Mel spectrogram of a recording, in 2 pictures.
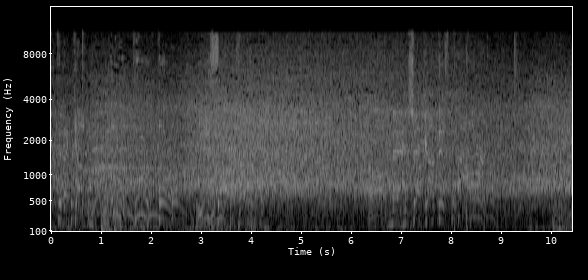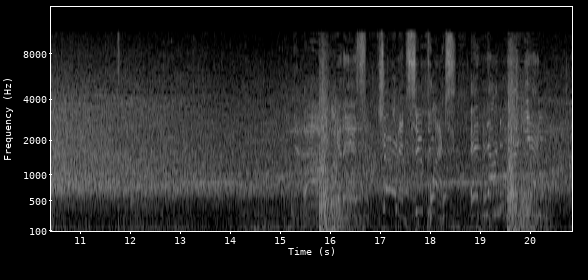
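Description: Heavy bodies slam down hard onto a wrestling ring mat with deep thuds.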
